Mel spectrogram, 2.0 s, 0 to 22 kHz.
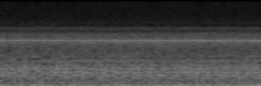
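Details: Bambu Lab AMS 2 Pro filament dryer: steady airy hiss and low hum with no knocks or rattles; running normally.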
